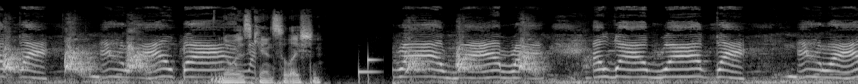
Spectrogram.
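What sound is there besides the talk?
dog barking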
